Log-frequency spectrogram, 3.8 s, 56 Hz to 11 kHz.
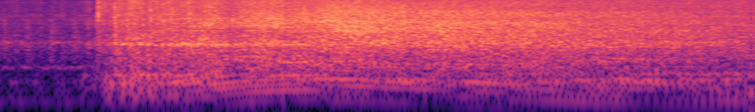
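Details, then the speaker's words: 2011 Polaris Sportsman 500 HO ATV after air box/intake modification, warmed at idle: quick full-throttle burst snaps cleanly to a strong, even rev with no stumble or bog; no longer hesitates as before, seems to rev higher. "So actually it doesn't hesitate like it used to before."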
